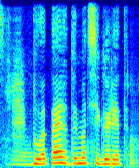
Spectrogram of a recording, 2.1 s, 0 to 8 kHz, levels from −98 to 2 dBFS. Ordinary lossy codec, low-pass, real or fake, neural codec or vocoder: none; none; fake; codec, 16 kHz, 0.8 kbps, ZipCodec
